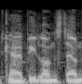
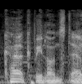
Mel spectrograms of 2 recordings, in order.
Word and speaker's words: Kirkby Lonsdale: It's Kirby Lonsdale, not Kirkby Lonsdale. – Yeah. But why did you say Kirkby? – Because it's spelt Kirkby. – Right. – As in, as is the place in Merseyside spelt Kirkby, but pronounced Kirby.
